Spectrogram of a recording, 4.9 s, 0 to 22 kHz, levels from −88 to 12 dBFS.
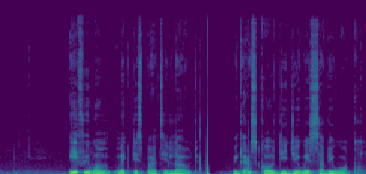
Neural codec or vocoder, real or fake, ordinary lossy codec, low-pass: none; real; none; 19.8 kHz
